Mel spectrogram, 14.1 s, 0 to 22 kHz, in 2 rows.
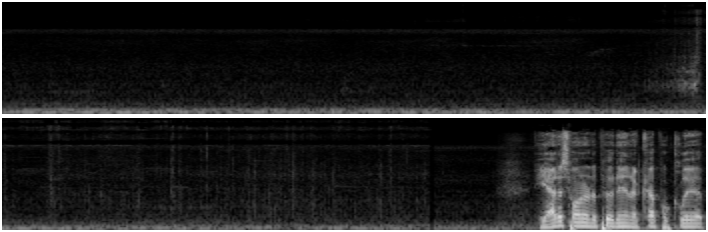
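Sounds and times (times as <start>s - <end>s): rc car motor humming: 1.2s - 11.4s
small ticks: 2.4s - 11.4s.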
